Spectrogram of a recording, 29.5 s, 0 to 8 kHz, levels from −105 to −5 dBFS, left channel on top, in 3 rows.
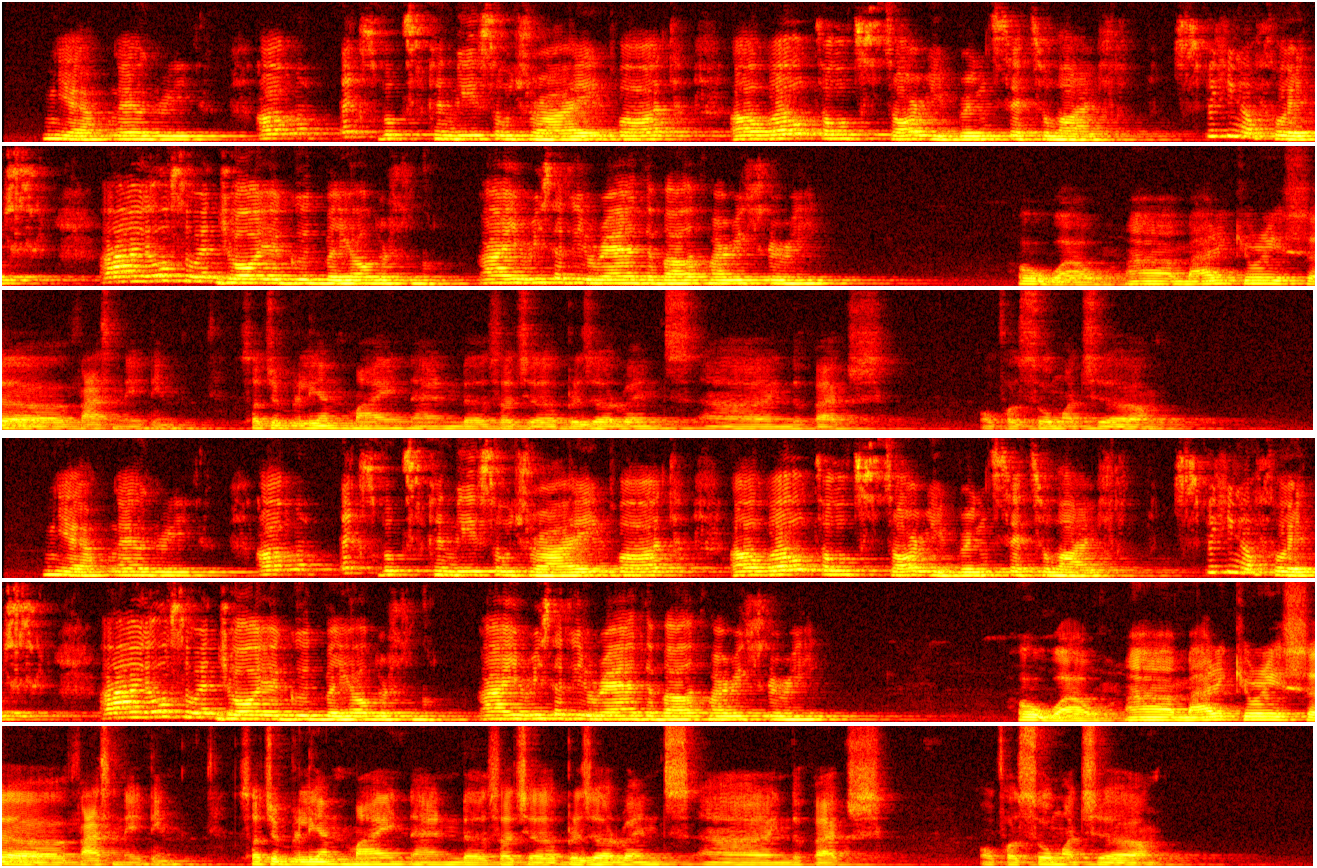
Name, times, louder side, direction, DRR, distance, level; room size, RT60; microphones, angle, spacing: voice 1, 0.3-1.4 1.9-5.1 5.5-8.2 8.9-10.1 10.6-13.1 13.4-16.0, equal, 15° right, 0.6 m, -26 dB
voice 2, 17.5-21.1 21.5-26.3 27.0-28.4, right 5 dB, 85° right, 0.4 m, -29 dB
11.0 x 5.1 x 2.5 m
head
